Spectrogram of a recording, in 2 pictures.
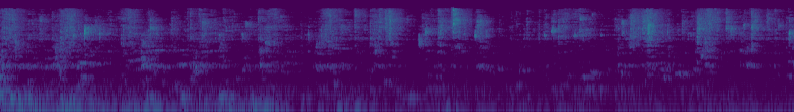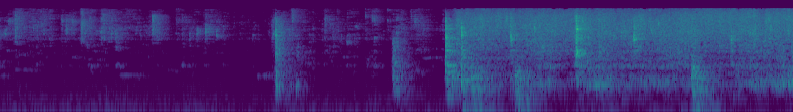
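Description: A knife slicing onions on a ceramic plate in light, quick cuts, with a faint hum behind it. Near the end come two knocks as the knife is set down, then a loud, steady sizzle with crackles starts suddenly: taro frying in hot oil as it is stirred.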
